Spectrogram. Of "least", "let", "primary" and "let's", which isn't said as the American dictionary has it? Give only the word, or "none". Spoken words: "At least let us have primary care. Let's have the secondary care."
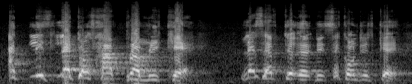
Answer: none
